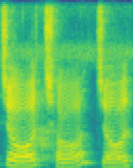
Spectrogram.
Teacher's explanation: मुख विवर में हवा के रुकने के बाद संघर्ष के साथ बाहर निकलने और स्पर्श संघर्षी कहते हैं।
